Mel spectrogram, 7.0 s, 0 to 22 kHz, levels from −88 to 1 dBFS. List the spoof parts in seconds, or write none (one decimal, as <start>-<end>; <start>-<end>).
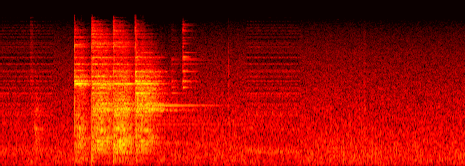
0.0-0.8; 3.7-4.5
